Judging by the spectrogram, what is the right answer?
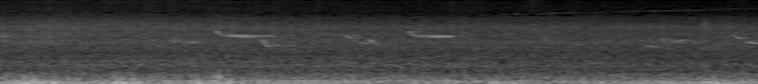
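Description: Low, steady outdoor rumble like wind on the microphone, with a few short, high bird chirps, three within the first three seconds.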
